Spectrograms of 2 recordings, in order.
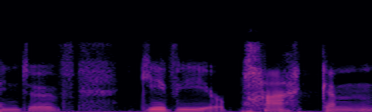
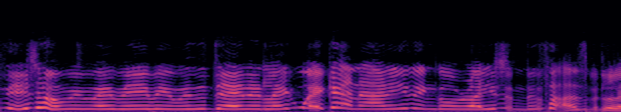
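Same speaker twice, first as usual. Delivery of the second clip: much higher and louder, imitating crying down the phone; mock tearful wail; 13 semitones higher, 10 dB louder than usual. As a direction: retell it as a loud, high-pitched tearful outburst. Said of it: "through the tears".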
